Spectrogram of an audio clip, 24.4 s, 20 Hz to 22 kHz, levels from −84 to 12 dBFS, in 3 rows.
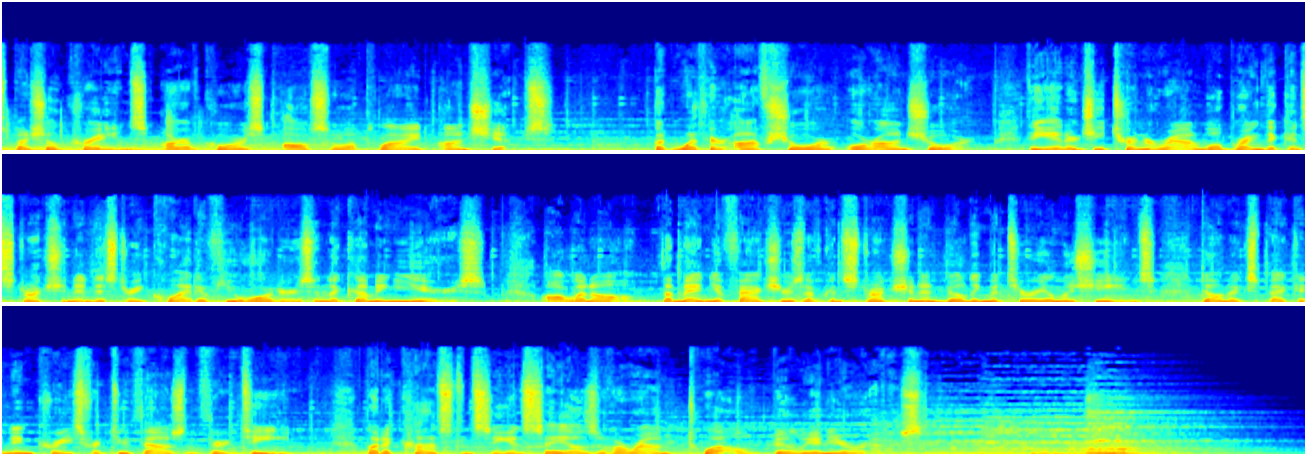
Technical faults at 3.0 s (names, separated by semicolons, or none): none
